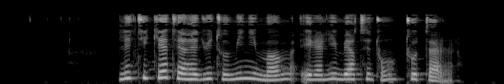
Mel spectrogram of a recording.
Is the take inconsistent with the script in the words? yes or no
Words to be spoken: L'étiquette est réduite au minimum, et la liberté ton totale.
no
